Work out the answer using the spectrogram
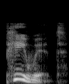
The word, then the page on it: pewit: British English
